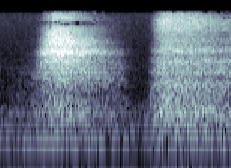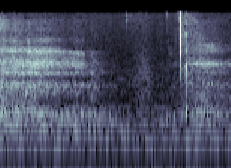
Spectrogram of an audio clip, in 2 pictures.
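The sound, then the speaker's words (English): Slow, deep breathing in a mindfulness meditation class: a soft breath of about a second, a brief pause, then a longer airy breath that fades gradually, followed by a couple of faint clicks. Quiet throughout. “So just inviting the body to take a few longer, slower, deeper breaths.”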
